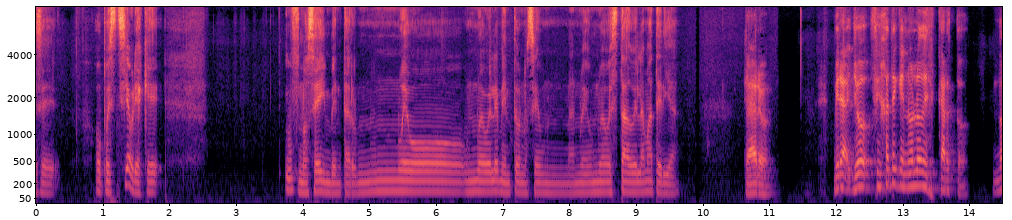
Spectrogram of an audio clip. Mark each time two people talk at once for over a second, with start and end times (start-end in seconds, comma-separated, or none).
none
